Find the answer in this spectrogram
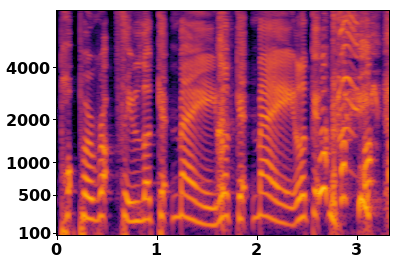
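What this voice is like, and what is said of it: Sung in an English accent. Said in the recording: “there was an English accent”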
